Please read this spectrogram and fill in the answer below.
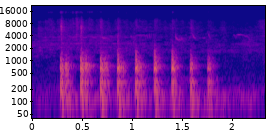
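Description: A tuff tile mould filled with concrete mix is knocked against the work table in a quick run of about a dozen knocks, some seven a second, settling the mix in the mould.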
